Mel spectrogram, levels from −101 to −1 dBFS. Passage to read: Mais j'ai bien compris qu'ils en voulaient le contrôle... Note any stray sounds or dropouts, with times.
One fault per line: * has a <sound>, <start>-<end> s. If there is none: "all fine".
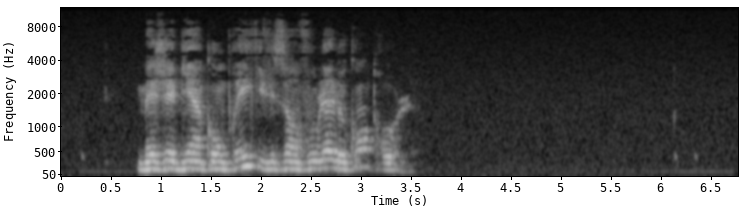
all fine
